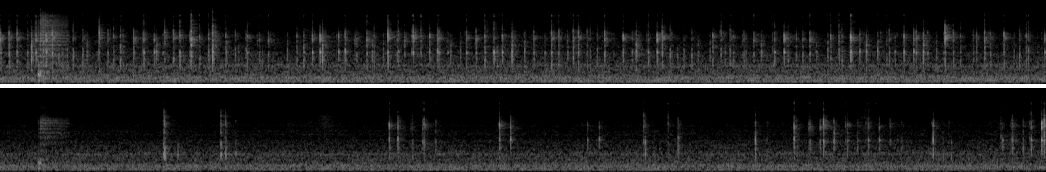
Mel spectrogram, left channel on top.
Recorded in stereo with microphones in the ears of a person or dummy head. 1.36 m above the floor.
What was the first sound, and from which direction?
A snare drum, 45° left (ahead or behind).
